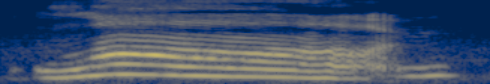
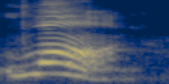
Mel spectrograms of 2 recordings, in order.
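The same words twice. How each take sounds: First: LONG with the O held out; stretched vowel. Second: Said in the usual way. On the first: Shown as a demonstration. Teacher showing other vowels stretch, drawn-out "long". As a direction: draw the vowel of "long" way out, sliding slowly. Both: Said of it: "You can do it with other vowels".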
